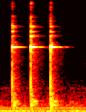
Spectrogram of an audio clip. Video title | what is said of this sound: Little Einsteins: The Science of Sound! | this one here with the least water made the highest pitch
